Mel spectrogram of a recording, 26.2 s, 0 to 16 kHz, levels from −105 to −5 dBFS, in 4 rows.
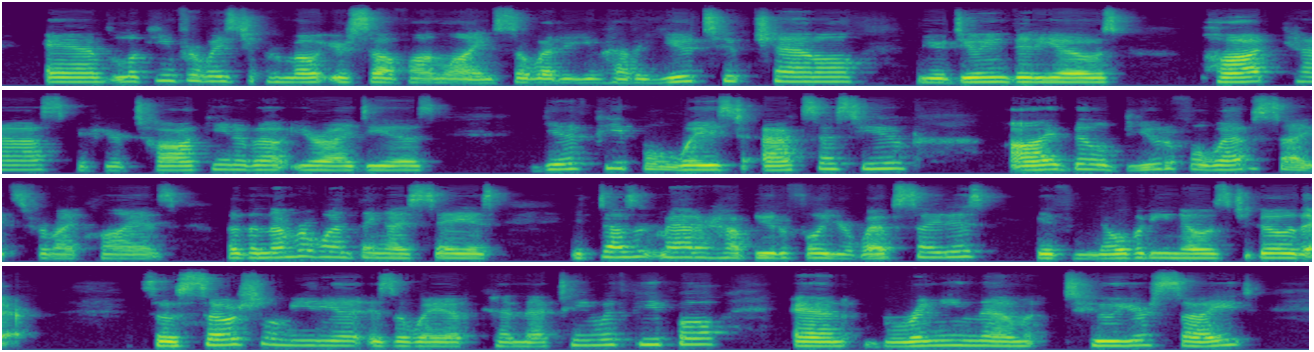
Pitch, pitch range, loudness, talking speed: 195 Hz, 185-225 Hz, -24 LUFS, 175 wpm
